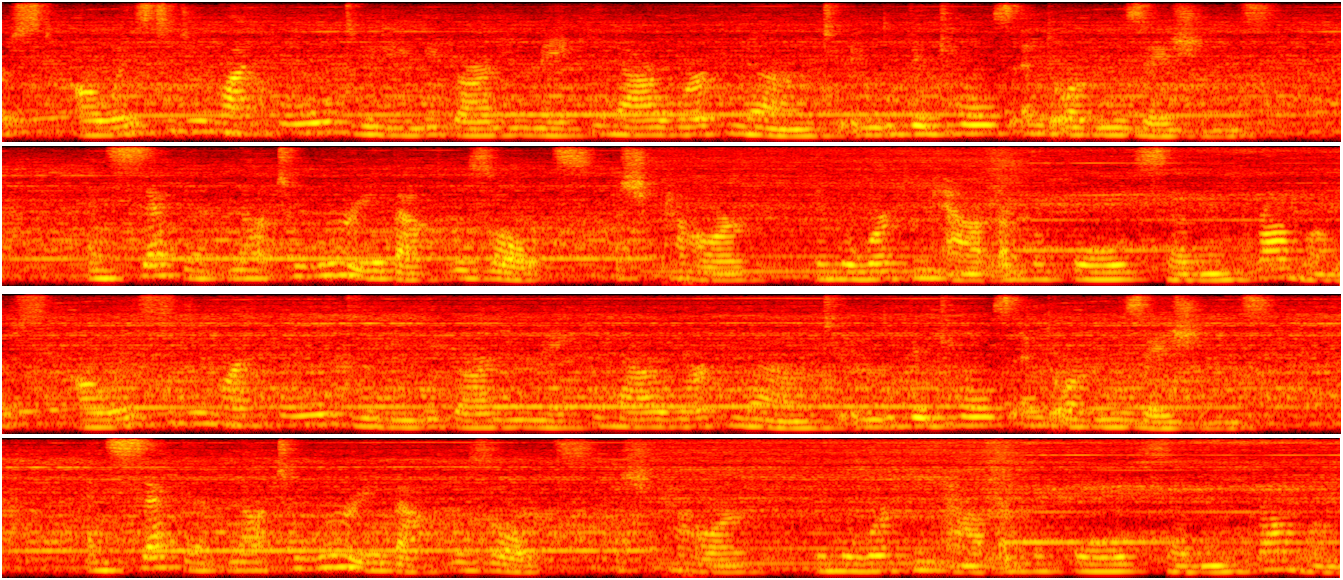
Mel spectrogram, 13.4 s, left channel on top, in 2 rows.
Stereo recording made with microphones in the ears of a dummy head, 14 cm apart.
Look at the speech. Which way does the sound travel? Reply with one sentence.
You can hear the speech move from left to right and back again.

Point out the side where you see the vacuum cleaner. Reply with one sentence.
You can hear the vacuum cleaner on the right.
